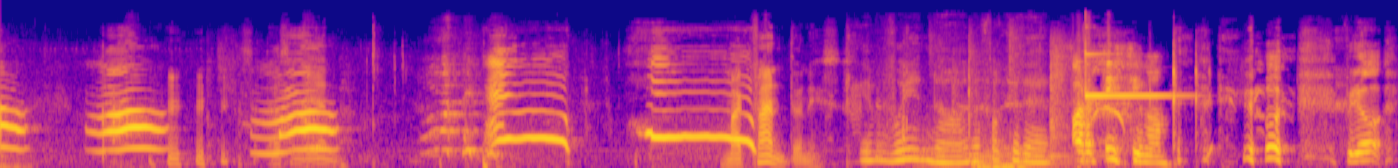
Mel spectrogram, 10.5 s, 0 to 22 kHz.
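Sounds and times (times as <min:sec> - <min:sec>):
person imitating a cat meowing: 0:00.0 - 0:01.3, 0:01.9 - 0:02.6, 0:03.6 - 0:05.7
speech: 0:01.2 - 0:02.7, 0:05.4 - 0:10.4.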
